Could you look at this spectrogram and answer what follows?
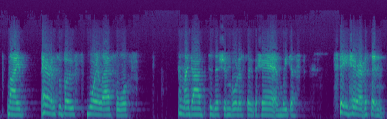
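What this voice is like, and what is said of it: Strong British accent. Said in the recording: “I'm from the UK originally ... I know the accent is still strong ... So it should really be gone by now, but it's not.”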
